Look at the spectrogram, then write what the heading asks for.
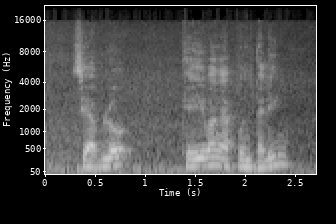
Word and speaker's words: Puntalín: nombre viaje al remoto punta link punta link es punta arenas está pronunciado como el chino puntarenas entonces el país es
